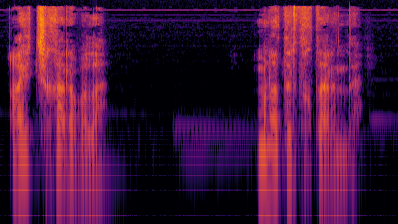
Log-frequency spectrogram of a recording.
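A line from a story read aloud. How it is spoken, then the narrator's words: Young woman, plain. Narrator (Kazakh): деді бойжеткен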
